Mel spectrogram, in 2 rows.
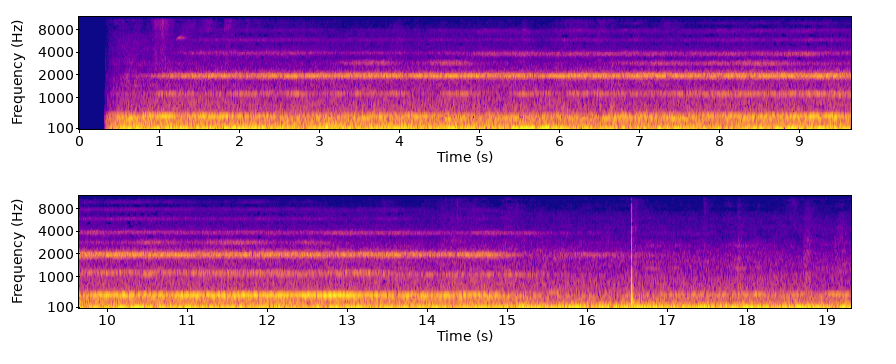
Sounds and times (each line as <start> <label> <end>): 0.3 train going through tunnels 19.3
